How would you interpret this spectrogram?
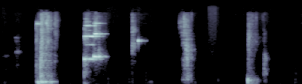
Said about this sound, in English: Yes, excuse me, there's a phone.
